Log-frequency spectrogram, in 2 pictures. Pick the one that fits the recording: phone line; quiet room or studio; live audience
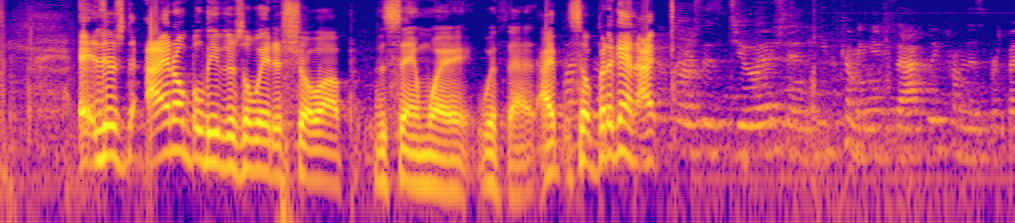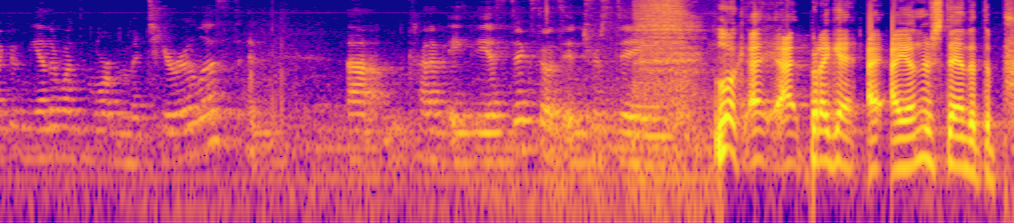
live audience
